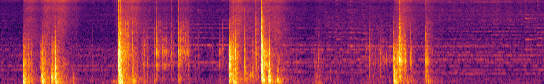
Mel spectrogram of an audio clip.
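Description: Plastic microscope parts and stand being handled and set down on a tabletop: a series of sharp knocks and thuds in four clusters, with quiet gaps between them.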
